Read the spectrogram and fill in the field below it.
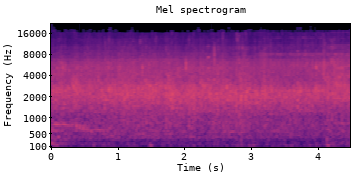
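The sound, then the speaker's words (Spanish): An audience applauds God during a sermon, a dense, continuous patter of many hands clapping at once, sustained and fairly loud throughout without pause or speech. “Dale un aplauso a Dios por eso, amado hermano.”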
